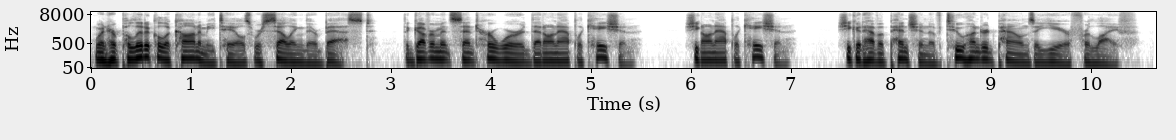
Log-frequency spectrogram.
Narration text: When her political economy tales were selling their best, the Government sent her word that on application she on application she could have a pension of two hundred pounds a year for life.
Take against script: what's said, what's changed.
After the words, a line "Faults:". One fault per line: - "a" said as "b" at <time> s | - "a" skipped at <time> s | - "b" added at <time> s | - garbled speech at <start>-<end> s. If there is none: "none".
When her political economy tales were selling their best, the Government sent her word that on application she on application she could have a pension of two hundred pounds a year for life.
Faults:
none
